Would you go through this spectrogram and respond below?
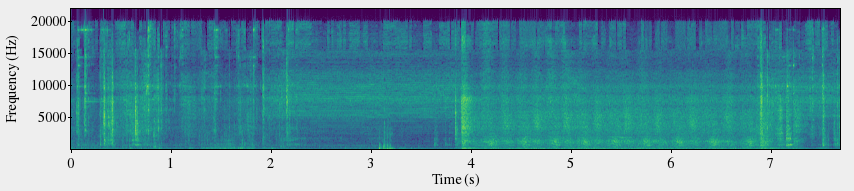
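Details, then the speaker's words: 1976 Alfa Romeo Spider parked 24 years: starter churns in an uneven, slowing rhythm, battery weakening, engine never catches; fuel pump still not delivering as needed. "they say expectations are the thief of joy and uh my expectations were that this pump was not going to be a problem at all um it's not doing what I need to do right now"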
